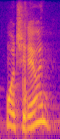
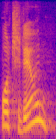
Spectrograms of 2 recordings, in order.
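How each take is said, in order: First: Words are dropped and squeezed into a casual blur. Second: The same.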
